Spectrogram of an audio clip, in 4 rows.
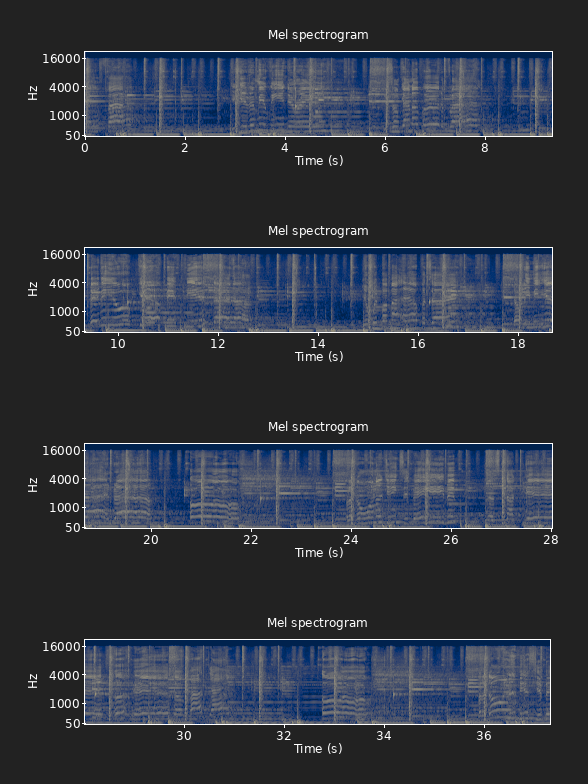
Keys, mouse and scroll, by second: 1.8-14.8 drag, 14.8-19.6 middle drag, 19.6-20.6 drag, 20.6-23.7 middle drag, 27.5 click, 29.4 click, 30.2-31.5 middle drag, 33.7 middle click, 34.0 click, 36.0-36.9 right drag, 36.9 click.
